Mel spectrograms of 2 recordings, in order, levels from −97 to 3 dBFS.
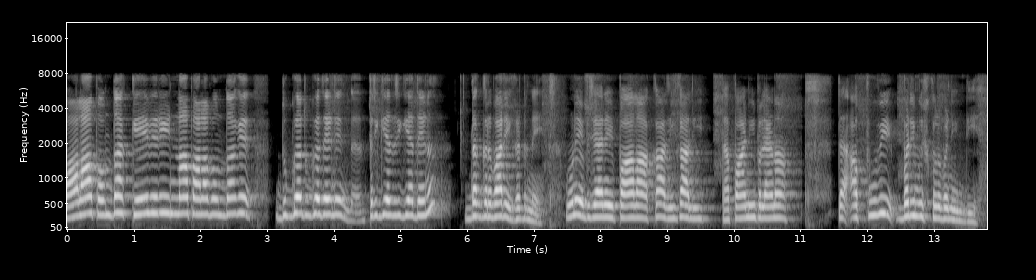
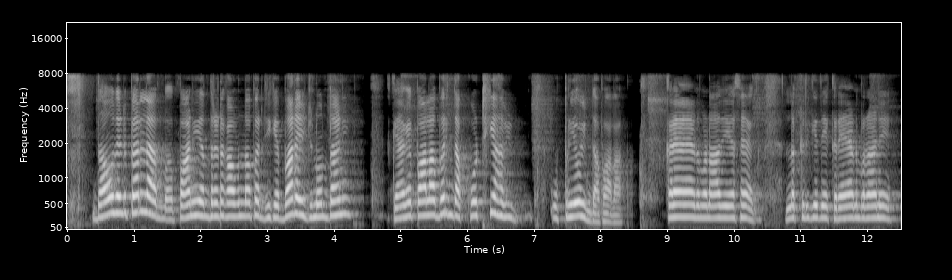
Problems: constant background noise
